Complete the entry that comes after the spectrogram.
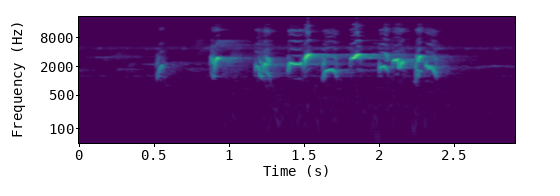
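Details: Red-whiskered bulbul, a fierce decoy bird, singing to provoke other bulbuls: one short lead note, then a rapid warbled phrase of bright, slurred, whistled notes rising and falling, about one and a half seconds long, in silence.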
